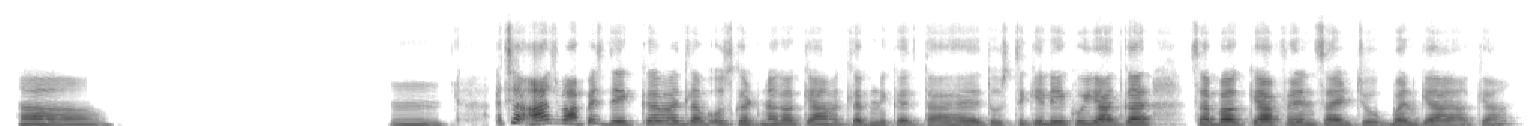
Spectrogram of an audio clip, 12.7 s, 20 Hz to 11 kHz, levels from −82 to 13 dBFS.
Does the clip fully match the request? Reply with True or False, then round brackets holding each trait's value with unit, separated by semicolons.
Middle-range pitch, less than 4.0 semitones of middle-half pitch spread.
False (220 Hz; 3.0 semitones)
